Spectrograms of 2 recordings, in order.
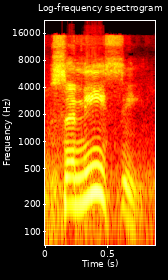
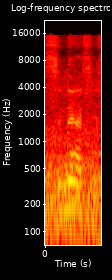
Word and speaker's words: Senesi: Sanisi. Is that how you Say it correctly. Senesi, sir. Senesi?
